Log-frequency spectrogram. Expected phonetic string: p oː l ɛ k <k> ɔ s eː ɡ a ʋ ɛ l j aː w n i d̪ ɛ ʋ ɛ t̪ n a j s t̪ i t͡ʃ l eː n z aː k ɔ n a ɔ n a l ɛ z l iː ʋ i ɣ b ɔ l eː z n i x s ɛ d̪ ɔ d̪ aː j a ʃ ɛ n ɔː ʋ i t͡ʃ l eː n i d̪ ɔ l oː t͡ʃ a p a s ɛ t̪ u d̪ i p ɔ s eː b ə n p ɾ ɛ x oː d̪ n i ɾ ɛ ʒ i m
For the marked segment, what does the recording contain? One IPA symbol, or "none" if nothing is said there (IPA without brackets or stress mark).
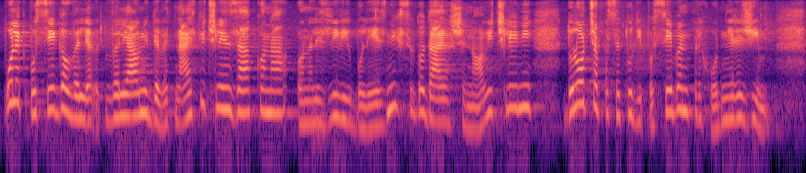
p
